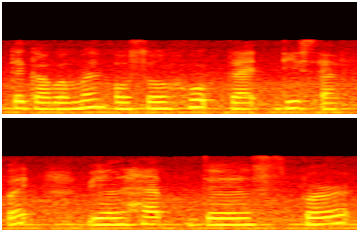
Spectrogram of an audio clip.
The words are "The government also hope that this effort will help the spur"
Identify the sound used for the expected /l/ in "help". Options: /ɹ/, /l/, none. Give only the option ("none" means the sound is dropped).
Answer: none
